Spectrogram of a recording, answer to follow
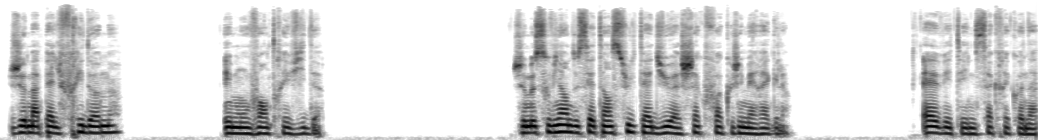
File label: narration; Les Infames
